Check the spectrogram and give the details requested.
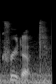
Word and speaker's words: Crudup: your last name is crudup how would you pronounce it crude up or crud up crude up i don't know what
